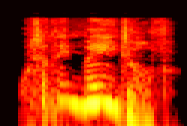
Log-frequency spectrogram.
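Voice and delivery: high, eager question; great curiosity. A narrator's reading. Alice asks the Gryphon what soles are made of, eagerly curious. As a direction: lean in, dying to know. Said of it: "in a tone of great curiosity".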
